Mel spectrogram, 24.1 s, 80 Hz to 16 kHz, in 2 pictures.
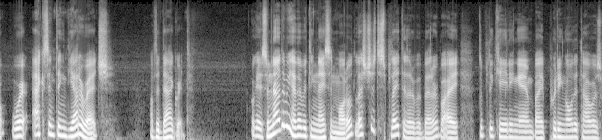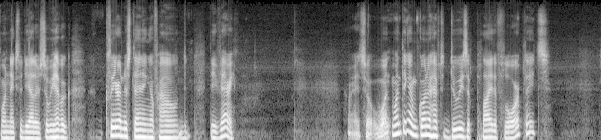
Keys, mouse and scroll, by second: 2.7-3.2 scroll down 7, 3.3-4.9 middle drag, 4.9-6.4 scroll down 1, 6.4-8.2 middle drag, 8.2-8.5 scroll down 1, 8.5-9.2 scroll up 5, 9.3-9.9 scroll up 3, 9.9-12.7 shift+middle drag, 12.7-13.1 scroll down 3, 13.1-14.3 middle drag, 14.3-15.0 scroll up 8, 15.0 scroll down 2, 15.6-16.2 middle drag, 16.2 scroll up 1, 16.4-17.2 scroll down 5, 17.2-18.5 middle drag, 18.5-19.3 scroll up 2, 19.3 click, 19.8-20.2 scroll down 3, 20.2-23.6 middle drag, 23.6 click.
